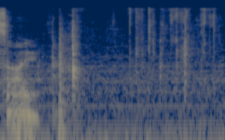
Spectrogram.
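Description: Near silence with a few faint, light clicks and taps from small craft pieces and a liquid glue bottle being handled on a work mat.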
